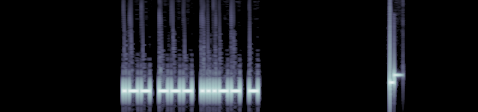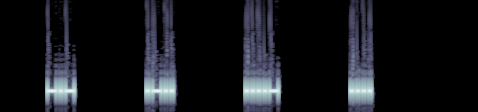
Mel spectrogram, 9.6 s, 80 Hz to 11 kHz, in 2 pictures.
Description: Morse code, heard as a keyed tone, about 38 wpm, spaced as for 17 wpm, 700 Hz. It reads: WO3T KL4H
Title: USA Call Signs - 4 Characters - 8x Character Spacing - 40wpm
